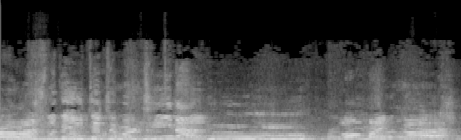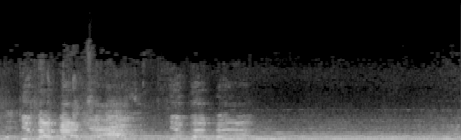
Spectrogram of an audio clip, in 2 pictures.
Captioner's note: grunting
